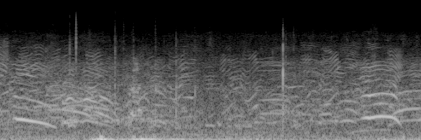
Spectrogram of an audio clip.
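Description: A crowd of people cheers and shouts outdoors.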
